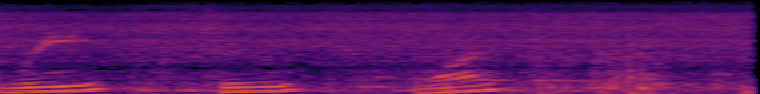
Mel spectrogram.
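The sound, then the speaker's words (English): Chicken frying in a pan gives off a steady, hissing sizzle throughout, while several short, rising voiced sounds break in over the top. “Hear that chicken in the background.”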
